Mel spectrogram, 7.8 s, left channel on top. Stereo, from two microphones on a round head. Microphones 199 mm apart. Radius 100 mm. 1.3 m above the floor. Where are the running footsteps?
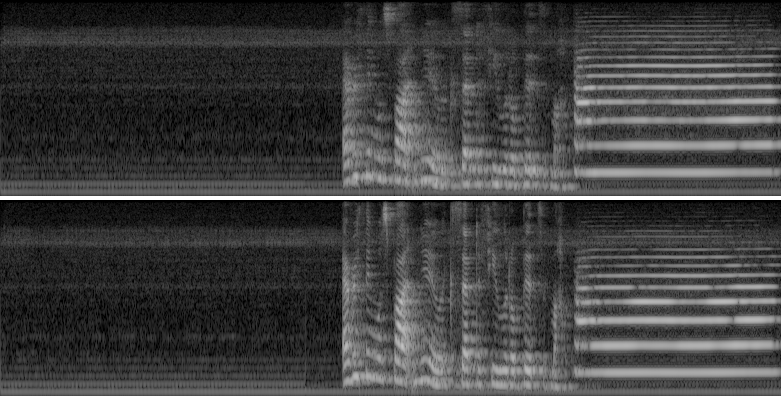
No running footsteps in this recording.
